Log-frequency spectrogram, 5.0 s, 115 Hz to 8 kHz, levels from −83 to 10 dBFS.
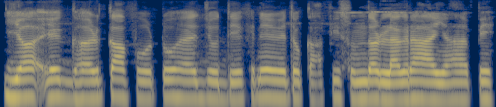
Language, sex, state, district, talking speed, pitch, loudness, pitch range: Hindi, male, Bihar, Vaishali, 220 wpm, 160 Hz, -15 LUFS, 155-170 Hz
